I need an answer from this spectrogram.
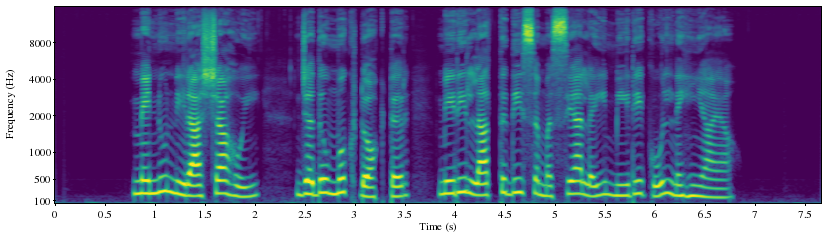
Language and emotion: Punjabi, sad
